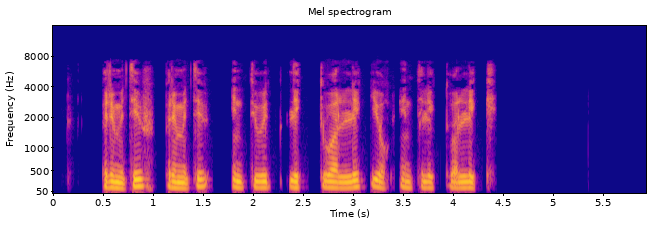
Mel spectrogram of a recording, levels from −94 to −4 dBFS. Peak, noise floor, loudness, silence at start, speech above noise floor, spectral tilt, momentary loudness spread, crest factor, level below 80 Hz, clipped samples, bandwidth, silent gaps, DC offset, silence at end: -2 dBFS; under -90 dBFS; -21 LUFS; 0.5 s; over 70 dB; -6.5 dB/octave; 7 LU; 20 dB; -58 dBFS; under 0.1%; 7.2 kHz; 1.04-1.12 s, 1.61-1.78 s, 2.30-2.34 s, 2.57-2.67 s, 3.87-3.92 s, 4.29-4.33 s; under 0.1%; 1.5 s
